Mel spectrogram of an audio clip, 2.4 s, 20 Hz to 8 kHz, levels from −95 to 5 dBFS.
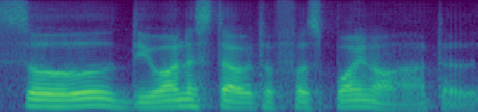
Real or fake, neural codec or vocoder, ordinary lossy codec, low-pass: fake; codec, 16 kHz, 0.2 kbps, FocalCodec; none; none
